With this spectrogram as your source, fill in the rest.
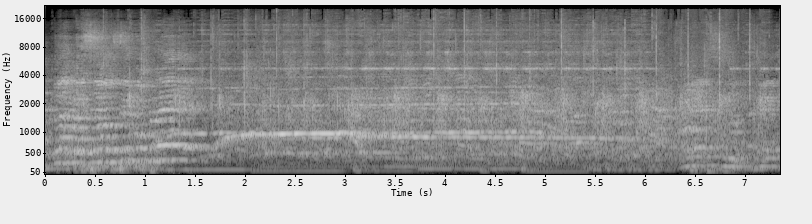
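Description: Wedding guests applaud and cheer, a sustained crowd roar with clapping that continues under loud amplified music and a speaking voice.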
